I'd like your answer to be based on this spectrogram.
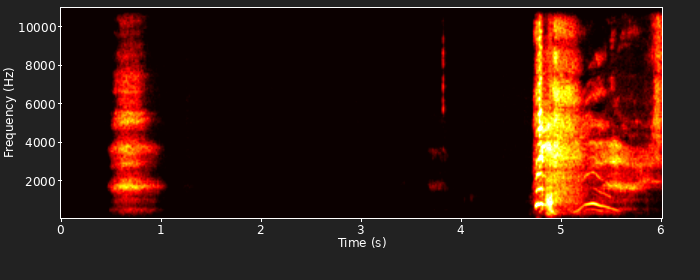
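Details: Perfume-induced sneeze after a big buildup: a soft breathy intake, a pause, then one explosive sneeze with a voiced cry trailing off; forceful sneeze from nasal irritation.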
